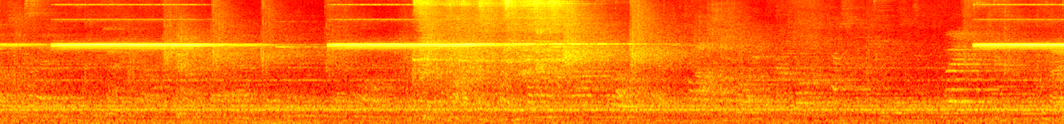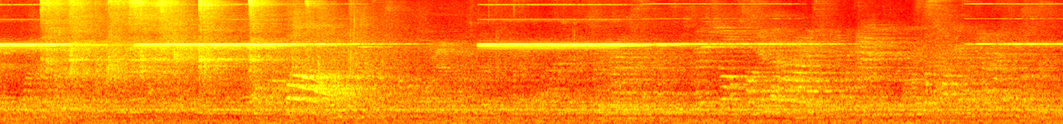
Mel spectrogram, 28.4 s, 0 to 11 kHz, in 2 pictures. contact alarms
0.0 3.7, 4.3 8.6, 13.0 15.4, 16.0 25.6, 27.0 28.3

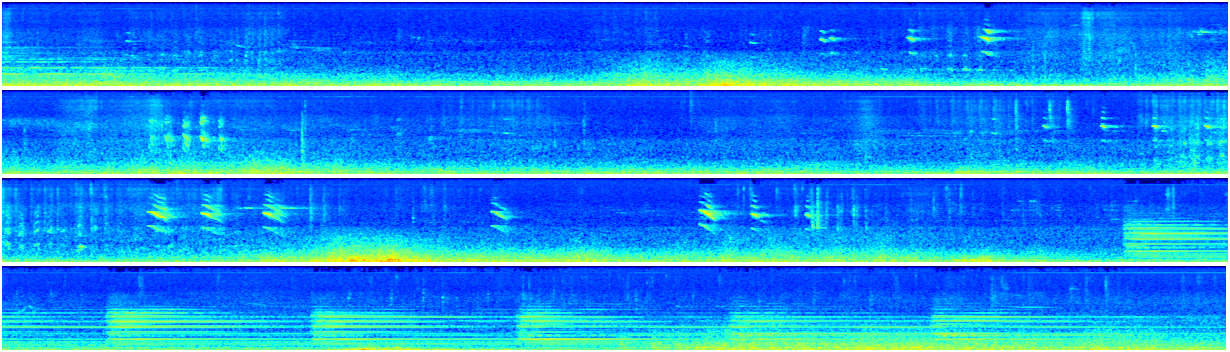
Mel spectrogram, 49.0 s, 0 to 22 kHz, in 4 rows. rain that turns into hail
11.3 20.0, 26.9 36.8

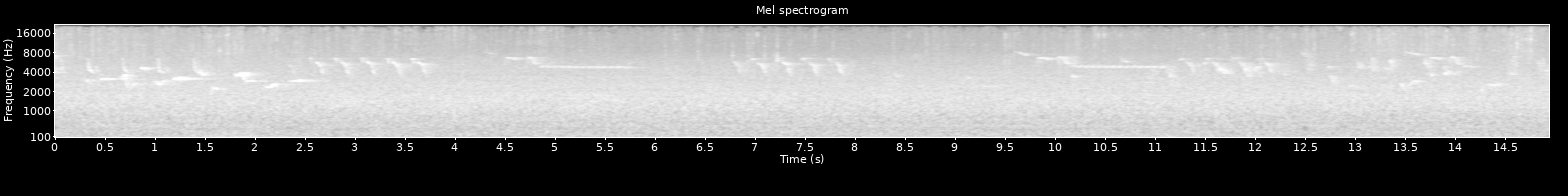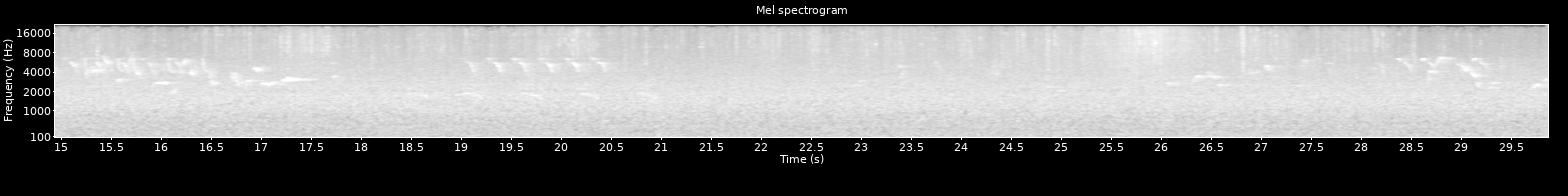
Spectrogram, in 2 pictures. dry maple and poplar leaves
0.0 3.8, 11.8 29.8

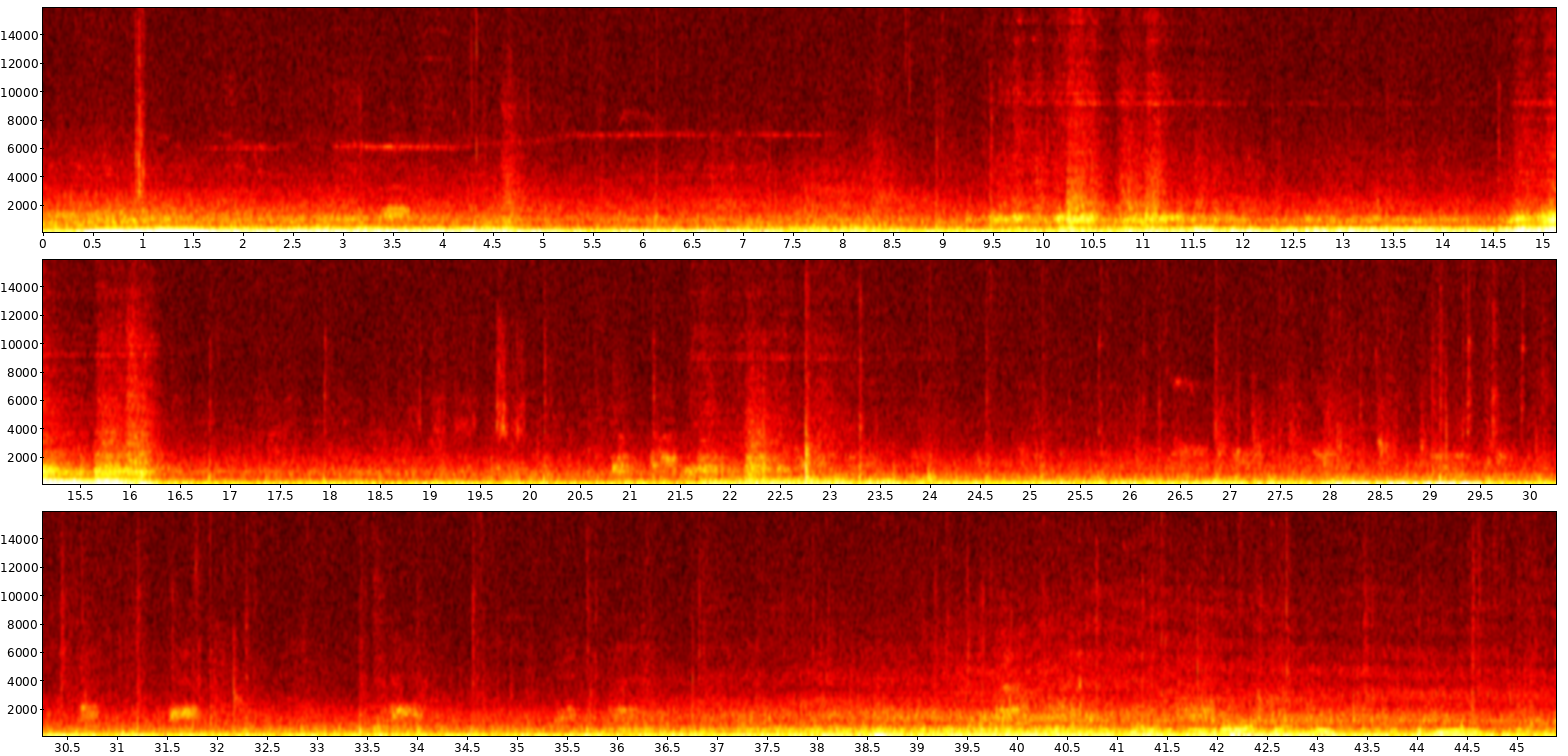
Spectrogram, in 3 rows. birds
1.9 8.1, 16.8 36.9, 39.5 45.3

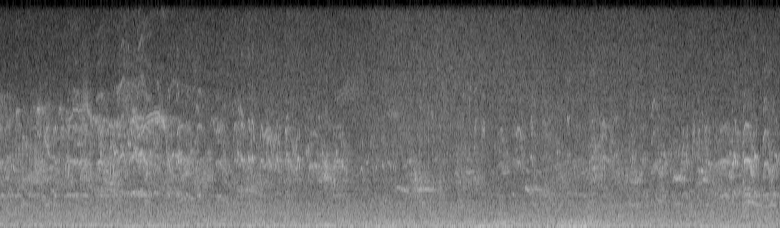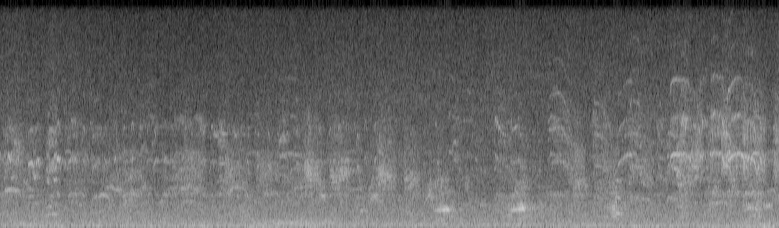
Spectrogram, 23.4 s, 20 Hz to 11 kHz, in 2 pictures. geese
11.0 23.3

